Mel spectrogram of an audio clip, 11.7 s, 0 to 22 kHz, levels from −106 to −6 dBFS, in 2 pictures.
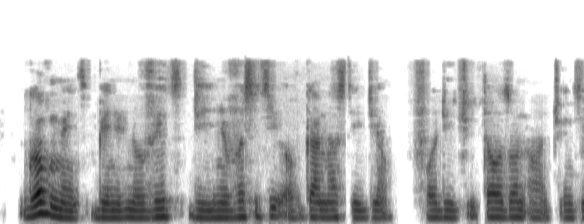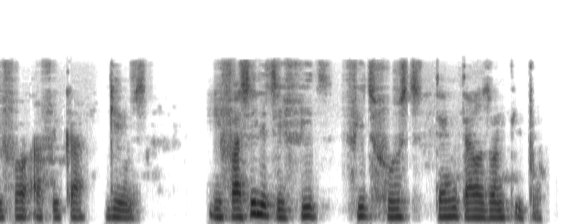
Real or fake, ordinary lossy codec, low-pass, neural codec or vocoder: fake; AAC, 32 kbps; 7.2 kHz; vocoder, 22.05 kHz, 80 mel bands, Vocos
